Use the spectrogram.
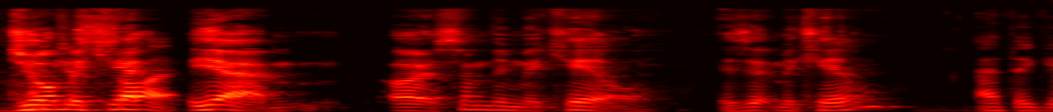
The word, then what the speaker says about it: McHale: Yeah, or something McHale.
